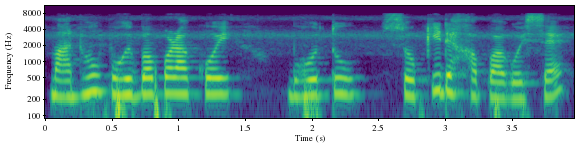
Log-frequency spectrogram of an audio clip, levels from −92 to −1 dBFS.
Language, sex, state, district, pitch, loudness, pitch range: Assamese, female, Assam, Sonitpur, 245 Hz, -18 LUFS, 230-255 Hz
